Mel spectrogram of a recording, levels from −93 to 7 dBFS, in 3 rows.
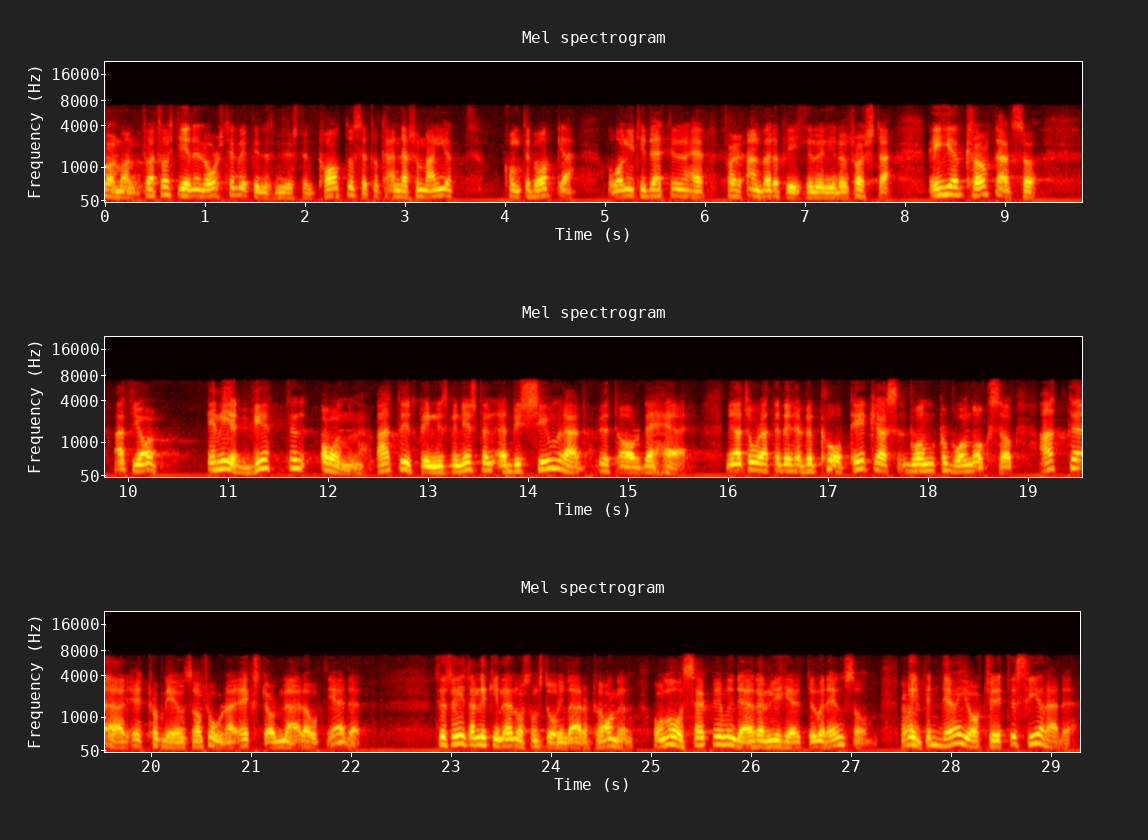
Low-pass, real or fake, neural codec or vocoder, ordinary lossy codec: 7.2 kHz; fake; codec, 24 kHz, 0.9 kbps, WavTokenizer, medium music audio release; none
